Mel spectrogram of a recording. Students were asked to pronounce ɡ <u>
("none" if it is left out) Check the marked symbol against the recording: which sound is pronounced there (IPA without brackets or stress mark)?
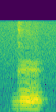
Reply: ʏ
